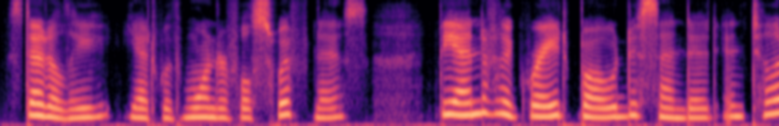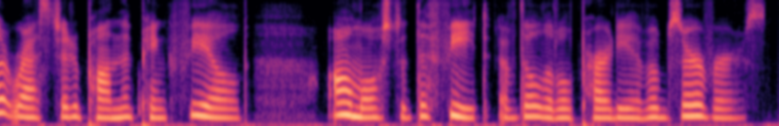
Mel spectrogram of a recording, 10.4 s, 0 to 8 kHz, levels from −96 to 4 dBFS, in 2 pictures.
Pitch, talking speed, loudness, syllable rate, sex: 235 Hz, 160 wpm, -18 LUFS, 4.8 syllables/s, female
